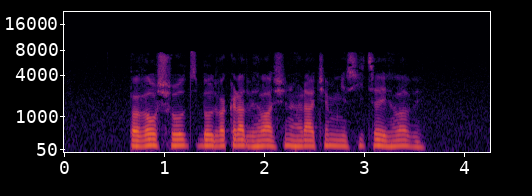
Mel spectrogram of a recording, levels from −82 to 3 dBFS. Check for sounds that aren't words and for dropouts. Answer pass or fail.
pass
